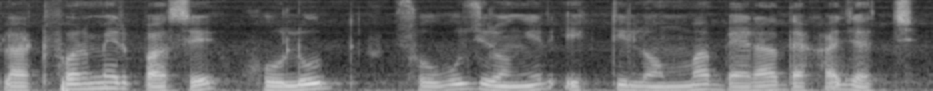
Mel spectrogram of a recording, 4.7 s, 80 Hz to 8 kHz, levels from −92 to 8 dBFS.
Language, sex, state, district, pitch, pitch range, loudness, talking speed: Bengali, male, West Bengal, Alipurduar, 125 Hz, 120-150 Hz, -17 LUFS, 130 wpm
